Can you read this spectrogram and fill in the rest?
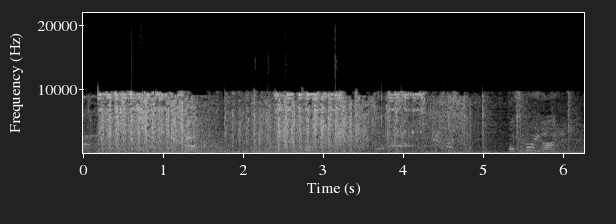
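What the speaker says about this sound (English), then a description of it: "who's shooting?" Loud, dense gunfire rattles in continuous rapid bursts, overlapping with shouting voices and crashing noise.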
